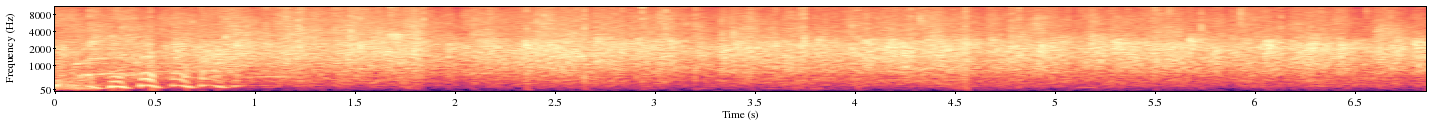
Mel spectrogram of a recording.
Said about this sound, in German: Genau, und übrigens hat er mir Swift beigebracht, deswegen einmal ganz kurz einen großen Applaus für ihn.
